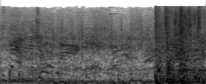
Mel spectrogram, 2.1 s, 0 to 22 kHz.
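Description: Rapid gunfire in the video game Killing Floor 2, a dense burst of shots under a speaking voice that swells louder in the final half second.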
